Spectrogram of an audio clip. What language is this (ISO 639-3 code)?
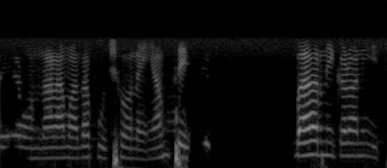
guj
